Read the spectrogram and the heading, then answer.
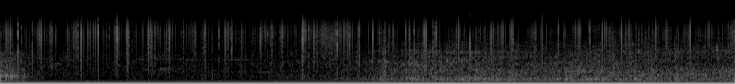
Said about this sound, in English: It is now 5:09 in Trinidad, and as I'm speaking to you, the presidential plane, Independence, the beautiful, big, sleek DC-6 is now taxiing up the runway in front of me. You'll hear the engines as they are revved up before they cut out.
